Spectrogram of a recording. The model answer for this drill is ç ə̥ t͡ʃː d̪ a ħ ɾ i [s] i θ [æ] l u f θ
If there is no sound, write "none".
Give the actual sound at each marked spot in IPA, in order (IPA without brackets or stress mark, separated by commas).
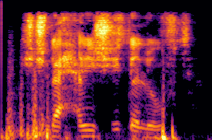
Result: ʃ, æ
